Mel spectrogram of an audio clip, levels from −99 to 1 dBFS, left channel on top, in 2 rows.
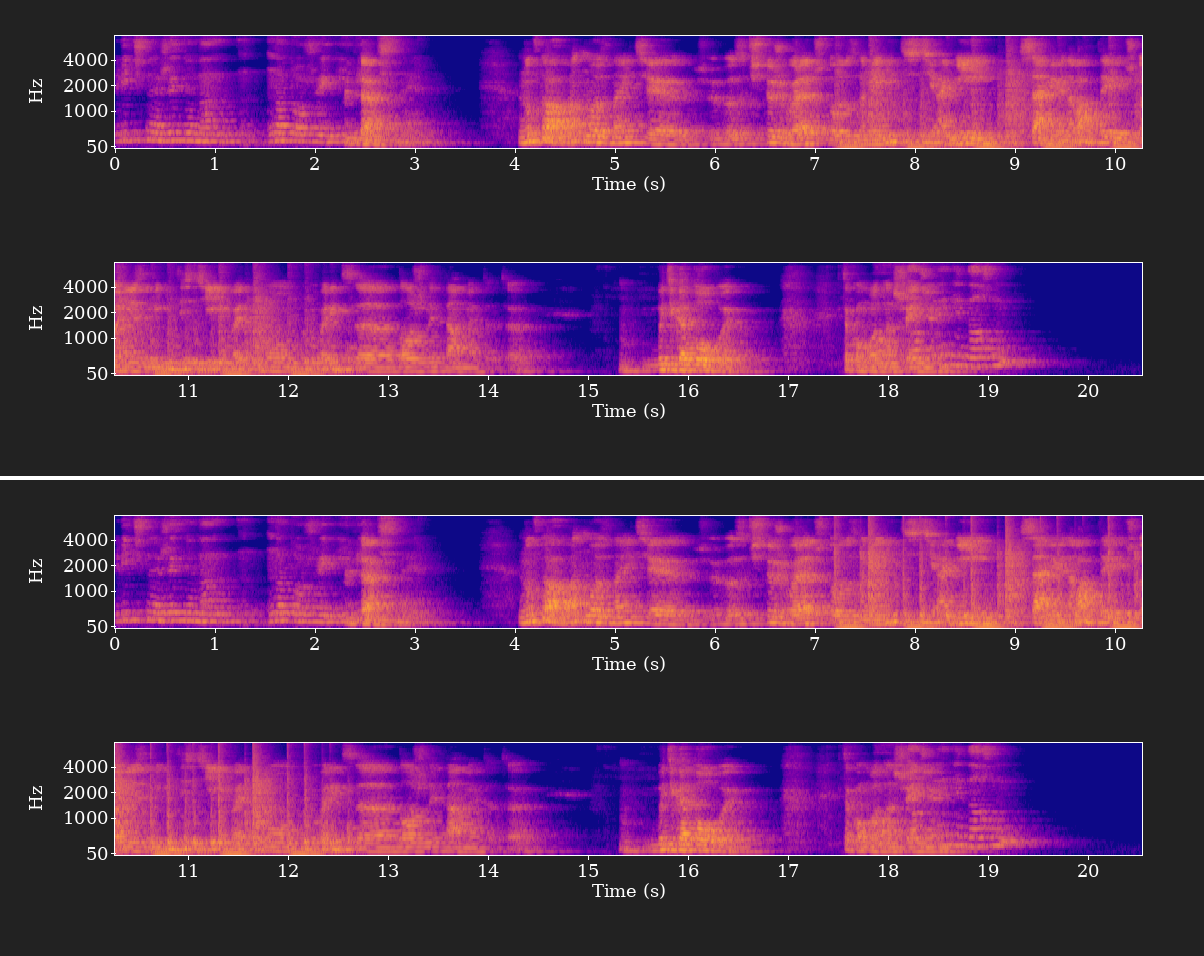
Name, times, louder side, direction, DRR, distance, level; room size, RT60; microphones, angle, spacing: voice 1, 0.0-3.1 4.4-4.5 17.8-19.3, equal, 10° left, -8 dB, 1.1 m, -38 dB
voice 2, 2.3-2.6 3.8-8.7 9.1-13.9 14.2-14.4 15.3-16.5 16.9-18.5, left 1 dB, 50° left, -6 dB, 0.7 m, -30 dB
sound 1, 7.2-12.7, right 2 dB, 85° right, 0.4 m, -32 dB
2.7 x 2.2 x 3.2 m, 0.85 s
head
